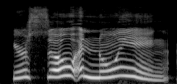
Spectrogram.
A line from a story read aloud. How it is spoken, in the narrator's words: I screamed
